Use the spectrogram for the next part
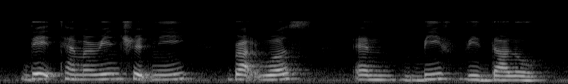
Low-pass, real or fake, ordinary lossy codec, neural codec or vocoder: none; real; none; none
